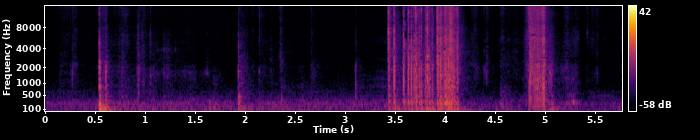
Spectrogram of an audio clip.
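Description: Gypsy Witch fortune-telling cards being shuffled by hand, with a short riffle near the start, a lighter flick around two seconds, then two loud, dense bursts of rapid card flutter, close and without talk.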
